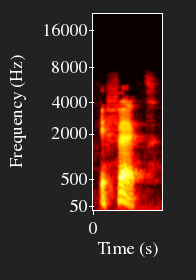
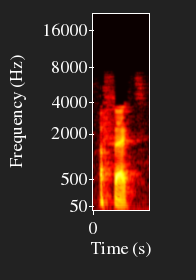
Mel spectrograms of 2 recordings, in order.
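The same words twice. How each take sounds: First: The first vowel is a short 'ih'. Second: The first vowel is a weak schwa. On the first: "Here they're recommending the I" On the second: "they wrote the first sound here as the schwa"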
